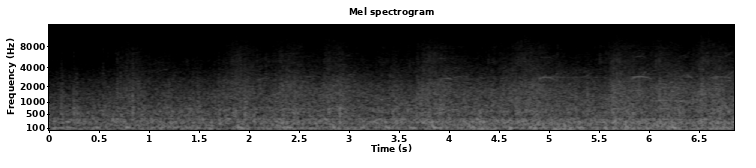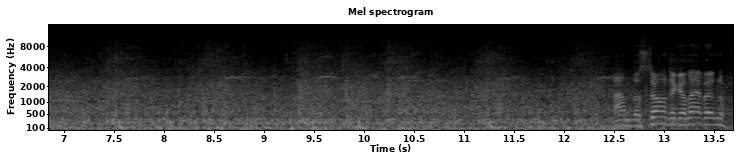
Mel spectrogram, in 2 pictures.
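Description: A large stadium crowd cheers and sings loudly.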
